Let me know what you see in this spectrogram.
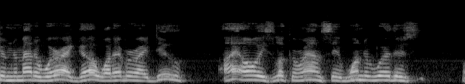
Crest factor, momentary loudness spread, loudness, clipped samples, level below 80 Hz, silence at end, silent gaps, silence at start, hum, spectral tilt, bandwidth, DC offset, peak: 14 dB; 8 LU; -21 LUFS; under 0.1%; -68 dBFS; 0 s; none; 0 s; none; -7 dB/octave; 7.8 kHz; under 0.1%; -8 dBFS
